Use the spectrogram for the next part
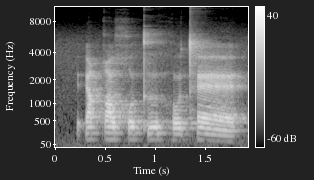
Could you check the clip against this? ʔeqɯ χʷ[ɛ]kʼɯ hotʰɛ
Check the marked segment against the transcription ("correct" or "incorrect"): correct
